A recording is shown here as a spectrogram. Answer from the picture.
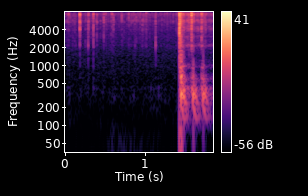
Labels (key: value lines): label: anthrophony, bomb
recorder: HydroMoth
